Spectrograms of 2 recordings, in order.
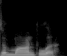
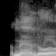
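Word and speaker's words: Amandla: way I think her I think the pronunciation is Amanda what am I saying am amandela Amanda okay sorry amandela amandela amandela thank you um so yeah I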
